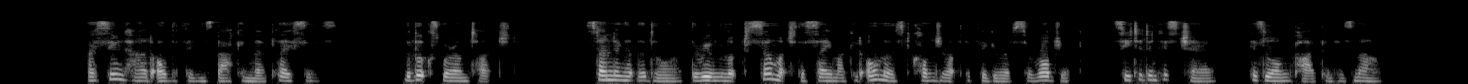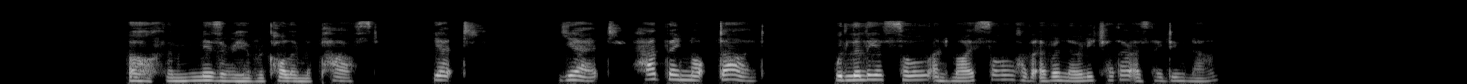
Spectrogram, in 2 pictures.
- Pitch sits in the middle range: Yes, medium, 170 Hz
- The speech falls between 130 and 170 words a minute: Yes, average, 150 wpm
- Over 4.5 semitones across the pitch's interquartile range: No, average, 4.2 semitones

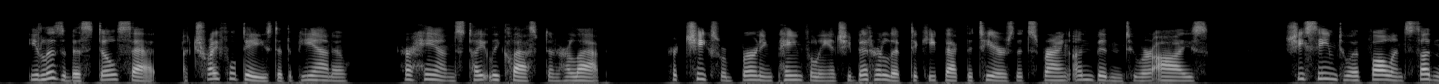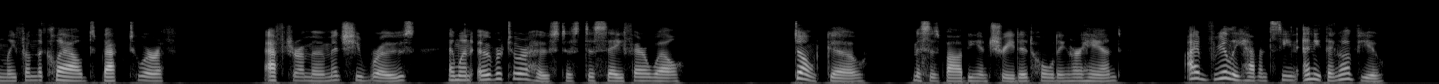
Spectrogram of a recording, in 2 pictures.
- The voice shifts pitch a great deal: No, average, 4.1 semitones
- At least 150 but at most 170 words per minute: Yes, average, 165 wpm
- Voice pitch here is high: No, medium, 180 Hz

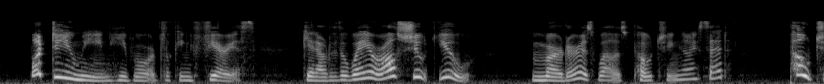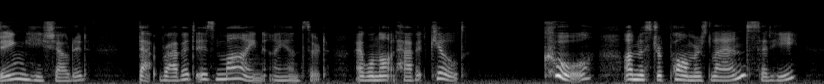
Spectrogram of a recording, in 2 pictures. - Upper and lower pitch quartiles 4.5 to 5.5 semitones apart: Yes, average, 5.2 semitones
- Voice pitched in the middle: No, high, 205 Hz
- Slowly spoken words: No, average, 165 wpm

